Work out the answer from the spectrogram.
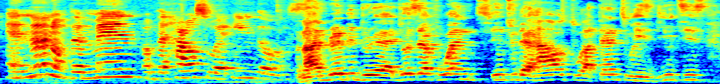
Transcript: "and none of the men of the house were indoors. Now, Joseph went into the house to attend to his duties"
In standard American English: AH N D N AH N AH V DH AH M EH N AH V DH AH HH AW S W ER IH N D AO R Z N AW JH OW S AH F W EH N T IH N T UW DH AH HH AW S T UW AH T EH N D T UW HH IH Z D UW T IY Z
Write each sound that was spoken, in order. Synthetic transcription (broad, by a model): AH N N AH N AH V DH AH M EH N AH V DH AH HH AW S W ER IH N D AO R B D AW JH OW S AH F W EH N T IH N T UW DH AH HH AW S T UW AH T EH N D T UW HH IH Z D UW T IY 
